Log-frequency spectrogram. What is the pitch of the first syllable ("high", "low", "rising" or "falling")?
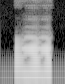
high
